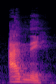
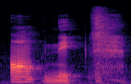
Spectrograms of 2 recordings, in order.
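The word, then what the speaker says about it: année: tous ces son nazo attention également si le la lettre qui est juste après donc le N ou le M est doublé dans ce cas-là attention le son nasal disparaît donc ça vous donne par exemple anné et non pas en neé qui ne serait pas très pratique à prononcer euh donc je répète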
